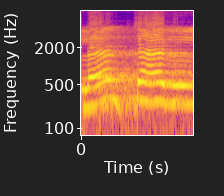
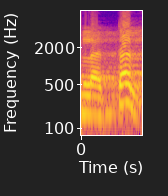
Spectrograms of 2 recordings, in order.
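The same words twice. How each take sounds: First: The lam sound flows on smoothly. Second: The lam sound is abruptly cut off. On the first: The speaker calls it right. "maka dia mengalir sebahagian dari suara" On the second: The speaker calls it wrong. "bukan latal, tidak boleh terputus seperti itu"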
